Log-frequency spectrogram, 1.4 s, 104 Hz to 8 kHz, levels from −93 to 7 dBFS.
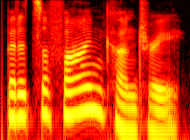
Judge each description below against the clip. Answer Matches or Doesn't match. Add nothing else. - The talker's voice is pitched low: Doesn't match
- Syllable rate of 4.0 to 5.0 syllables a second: Matches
